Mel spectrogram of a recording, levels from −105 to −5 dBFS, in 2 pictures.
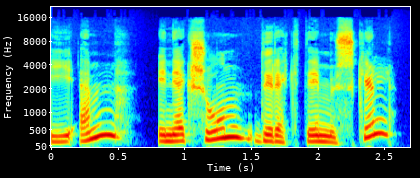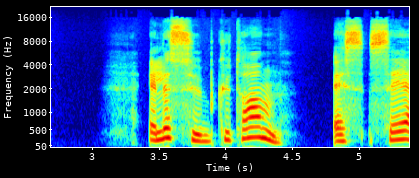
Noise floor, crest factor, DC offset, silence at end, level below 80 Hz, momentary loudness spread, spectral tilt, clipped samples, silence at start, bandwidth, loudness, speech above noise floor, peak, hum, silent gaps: -72 dBFS; 16 dB; under 0.1%; 0 s; -66 dBFS; 7 LU; -4 dB/octave; under 0.1%; 0 s; 16.5 kHz; -18 LUFS; 54 dB; -4 dBFS; none; none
